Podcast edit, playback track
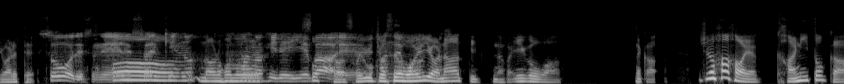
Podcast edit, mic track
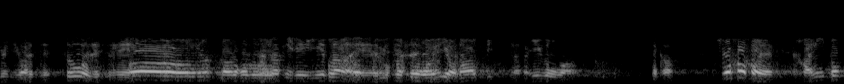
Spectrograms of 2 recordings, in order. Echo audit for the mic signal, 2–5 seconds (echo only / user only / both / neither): echo only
